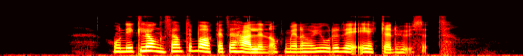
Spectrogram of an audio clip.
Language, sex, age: Swedish, female, 27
